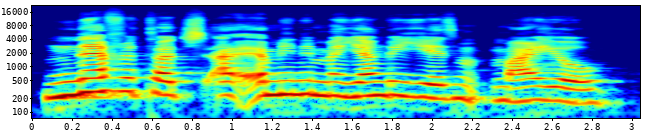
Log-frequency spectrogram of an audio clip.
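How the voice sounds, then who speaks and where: A woman's voice: fairly high pitch, expressive, normal speed. A woman who grew up in the Netherlands, a guest in an interview, talking in an earnest, reflective way and often searching for words. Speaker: guest entrepreneur.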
